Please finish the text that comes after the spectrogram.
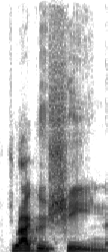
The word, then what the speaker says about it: Drăgușin: out that' be helpful it's more like druen apparently it's a sh sound oh Mr Sheen dren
